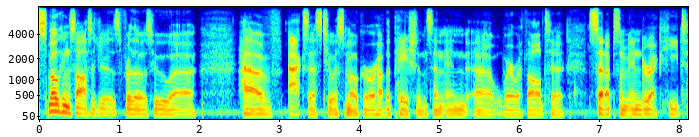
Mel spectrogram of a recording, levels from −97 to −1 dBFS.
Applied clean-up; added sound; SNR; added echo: none; none; none; none.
